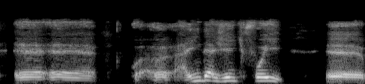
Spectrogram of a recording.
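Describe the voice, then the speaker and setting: A man speaks with a dry, close sound that carries no echo. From Brazil, São Paulo state interior (Pinhal). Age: 70s. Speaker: actor. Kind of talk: interview conversation. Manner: halting, many fillers.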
